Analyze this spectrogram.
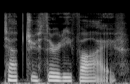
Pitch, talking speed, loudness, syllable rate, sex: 170 Hz, 140 wpm, -17 LUFS, 4.1 syllables/s, female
